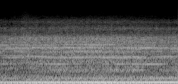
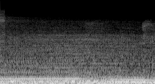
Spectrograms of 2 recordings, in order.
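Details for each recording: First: Kei car after Miller welding of its muffler, first start: steady even low burble at idle with no ticking, puffing leaks or rattles; exhaust sounds sealed and healthy. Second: Kei truck after muffler crack patched with muffler weld compound: patch failed within about a thousand feet of driving, loud raw low rumble with rough blatty exhaust note; exhaust leak at muffler.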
